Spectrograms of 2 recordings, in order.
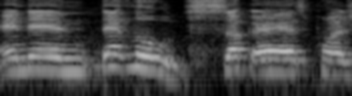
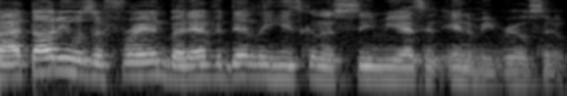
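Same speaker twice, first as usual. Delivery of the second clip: normal talking voice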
